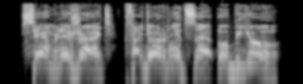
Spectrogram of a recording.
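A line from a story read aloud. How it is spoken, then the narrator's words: Barked. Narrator (Russian): рявкнула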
